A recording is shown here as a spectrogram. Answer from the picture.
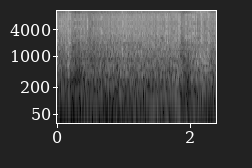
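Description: Series Land Rover short-wheelbase engine running steadily under load as the vehicle drives over a muddy off-road slope, a steady low engine note under a noisy haze.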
